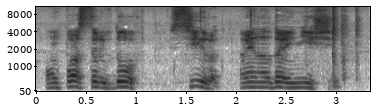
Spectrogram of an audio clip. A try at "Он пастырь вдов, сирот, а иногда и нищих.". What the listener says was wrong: Он пастырь вдов, сирот, а иногда и нищих. Ну, ты рифму теряешь, ударение где не надо делаешь.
